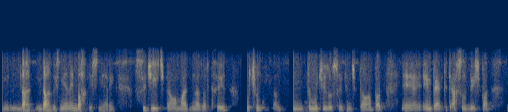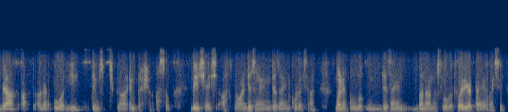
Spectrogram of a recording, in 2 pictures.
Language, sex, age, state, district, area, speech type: Kashmiri, male, 30-45, Jammu and Kashmir, Ganderbal, rural, conversation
